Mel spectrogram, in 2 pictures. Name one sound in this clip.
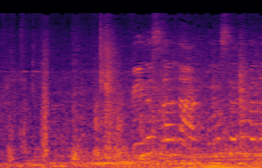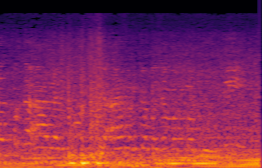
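Young girls talk and laugh nearby.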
